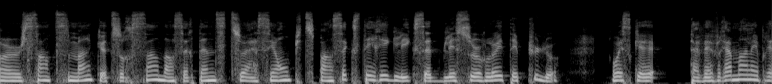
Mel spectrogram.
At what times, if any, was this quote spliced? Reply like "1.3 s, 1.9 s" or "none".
5.9 s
